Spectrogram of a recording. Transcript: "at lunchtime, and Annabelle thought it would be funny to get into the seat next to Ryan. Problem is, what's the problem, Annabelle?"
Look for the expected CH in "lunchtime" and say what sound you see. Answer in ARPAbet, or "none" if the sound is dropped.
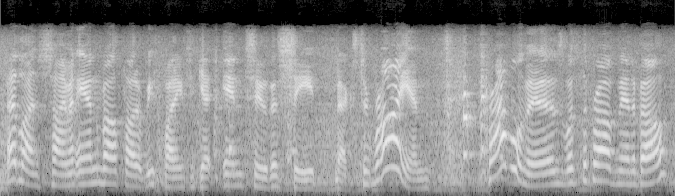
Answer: CH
